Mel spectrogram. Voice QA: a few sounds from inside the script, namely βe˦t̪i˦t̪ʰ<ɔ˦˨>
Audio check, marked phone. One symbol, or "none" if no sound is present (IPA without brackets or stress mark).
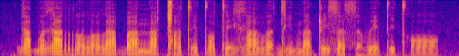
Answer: ɔ˦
